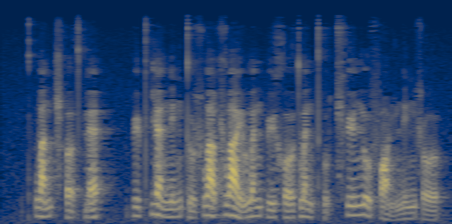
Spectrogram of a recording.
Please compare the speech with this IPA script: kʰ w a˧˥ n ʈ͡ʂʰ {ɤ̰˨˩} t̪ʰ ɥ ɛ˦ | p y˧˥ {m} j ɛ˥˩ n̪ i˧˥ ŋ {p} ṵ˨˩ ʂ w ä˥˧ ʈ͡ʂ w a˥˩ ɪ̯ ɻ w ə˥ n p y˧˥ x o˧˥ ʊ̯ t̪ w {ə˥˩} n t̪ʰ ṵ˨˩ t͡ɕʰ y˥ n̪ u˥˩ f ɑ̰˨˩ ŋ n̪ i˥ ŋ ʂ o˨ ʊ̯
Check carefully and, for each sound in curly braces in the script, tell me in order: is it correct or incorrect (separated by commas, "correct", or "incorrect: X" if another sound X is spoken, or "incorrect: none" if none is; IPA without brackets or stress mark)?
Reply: correct, incorrect: pʰ, incorrect: t̪, correct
